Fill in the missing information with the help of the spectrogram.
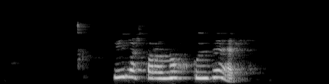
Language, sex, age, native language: Icelandic, female, 50-59, Icelandic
